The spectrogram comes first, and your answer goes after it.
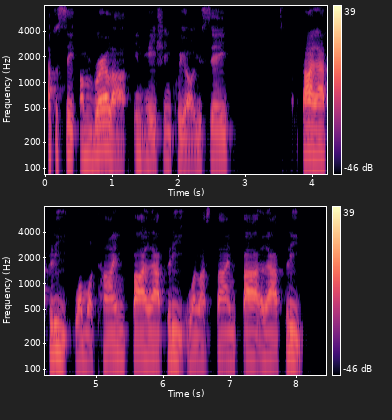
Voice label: Parapli pronunciation by a native Haitian Creole tutor; How to say Umbrella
